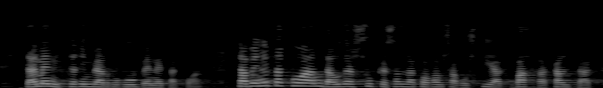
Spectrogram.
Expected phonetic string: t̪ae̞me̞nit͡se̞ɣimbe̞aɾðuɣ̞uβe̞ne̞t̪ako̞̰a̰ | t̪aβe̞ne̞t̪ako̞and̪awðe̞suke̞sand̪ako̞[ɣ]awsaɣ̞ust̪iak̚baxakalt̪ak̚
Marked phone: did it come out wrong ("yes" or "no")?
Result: no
